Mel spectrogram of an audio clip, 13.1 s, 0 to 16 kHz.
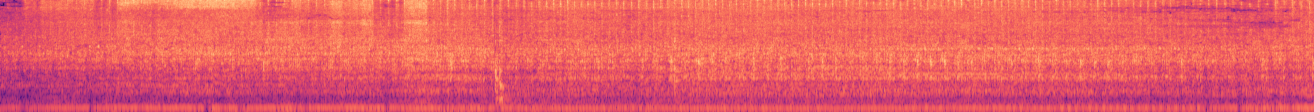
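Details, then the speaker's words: Volvo 940 Turbo, warm idle, wandering and stumbling with an uneven lumpy beat; owner first suspects a split vacuum line or bad sensor; hunting found to be from a leaking fuel pressure regulator. "what we could have is either a split line we could have a split vacuum line somewhere so it's allowing air in so it's making it hunt"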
